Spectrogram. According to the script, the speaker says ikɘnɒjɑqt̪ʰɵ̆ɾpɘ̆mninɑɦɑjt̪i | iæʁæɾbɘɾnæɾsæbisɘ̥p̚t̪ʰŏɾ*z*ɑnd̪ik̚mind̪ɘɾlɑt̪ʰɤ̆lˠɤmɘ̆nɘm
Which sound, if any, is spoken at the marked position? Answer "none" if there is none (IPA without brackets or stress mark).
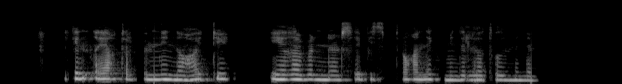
ʁ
